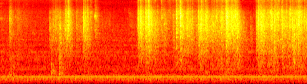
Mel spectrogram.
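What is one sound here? Aluminium foil crinkles and rustles as it is handled.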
